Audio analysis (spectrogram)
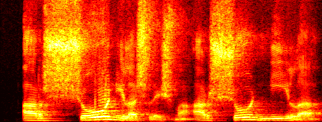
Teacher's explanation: Então, o A vira um Avagraha. Ele não é pronunciado.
